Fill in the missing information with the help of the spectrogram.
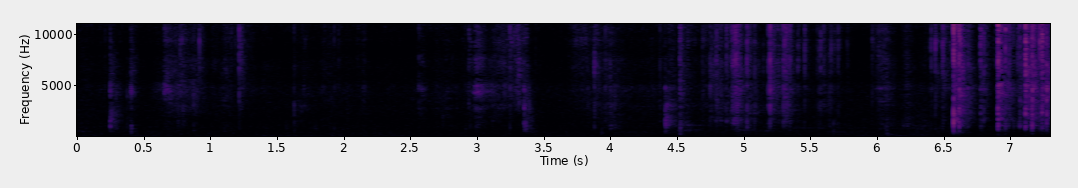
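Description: Fingertips peel up a thin plastic sheet protector holding newspaper clippings in an old binder, where the sleeves lie flat and stuck together from moisture. The palm and fingers then press and rub across it, giving irregular, bright crackling and crinkling. The crackles grow sharpest and loudest toward the end.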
